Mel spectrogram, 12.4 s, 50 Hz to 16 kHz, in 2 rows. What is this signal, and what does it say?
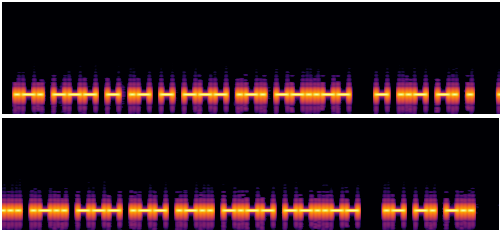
Morse code, heard as a keyed tone, about 25 wpm, 600 Hz. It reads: ROTATOR, TUNE SLOWLY, AND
